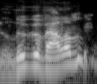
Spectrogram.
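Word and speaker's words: Luguvalium: And for those watching at home, I found a website to teach me how to pronounce the name of the town and shared it with everyone. And yes, for those of you playing at home, if you had Lugovalum, you were right.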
